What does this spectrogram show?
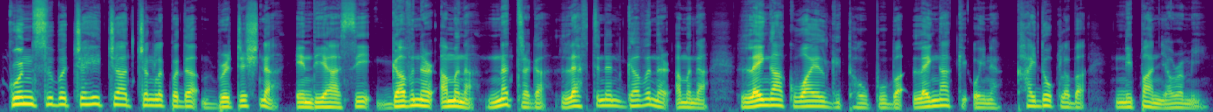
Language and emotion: Manipuri, neutral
